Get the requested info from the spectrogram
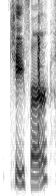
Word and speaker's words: kefir: Kefir.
